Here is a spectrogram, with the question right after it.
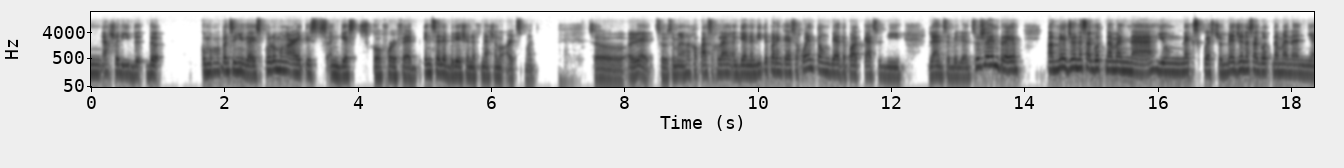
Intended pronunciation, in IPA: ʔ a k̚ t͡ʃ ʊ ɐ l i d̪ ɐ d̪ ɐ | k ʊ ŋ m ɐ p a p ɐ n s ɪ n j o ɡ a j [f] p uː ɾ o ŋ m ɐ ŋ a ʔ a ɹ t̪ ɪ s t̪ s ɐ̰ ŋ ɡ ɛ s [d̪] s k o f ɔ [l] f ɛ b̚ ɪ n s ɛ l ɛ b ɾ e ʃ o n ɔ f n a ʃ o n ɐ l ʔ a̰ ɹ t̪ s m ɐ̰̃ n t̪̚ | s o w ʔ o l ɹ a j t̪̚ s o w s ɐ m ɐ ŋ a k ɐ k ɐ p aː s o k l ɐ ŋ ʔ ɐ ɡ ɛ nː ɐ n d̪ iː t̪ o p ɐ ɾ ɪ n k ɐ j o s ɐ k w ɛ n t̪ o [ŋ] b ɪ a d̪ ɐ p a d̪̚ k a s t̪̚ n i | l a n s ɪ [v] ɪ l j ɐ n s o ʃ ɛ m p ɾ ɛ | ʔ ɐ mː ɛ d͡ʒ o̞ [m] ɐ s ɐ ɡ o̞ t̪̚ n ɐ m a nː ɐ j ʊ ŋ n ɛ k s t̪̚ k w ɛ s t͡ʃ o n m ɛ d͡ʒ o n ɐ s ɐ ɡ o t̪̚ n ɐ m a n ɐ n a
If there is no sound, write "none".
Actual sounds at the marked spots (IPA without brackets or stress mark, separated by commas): s, t̪, ɹ, ŋ, v, n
